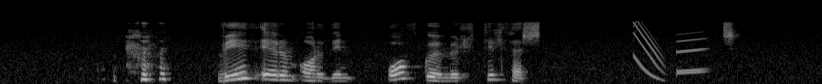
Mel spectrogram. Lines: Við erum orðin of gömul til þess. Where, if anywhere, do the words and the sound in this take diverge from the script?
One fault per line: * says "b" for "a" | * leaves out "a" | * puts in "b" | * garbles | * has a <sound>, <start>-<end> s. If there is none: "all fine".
* has a laugh, 1.2-1.7 s
* has a chirp, 6.3-7.1 s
